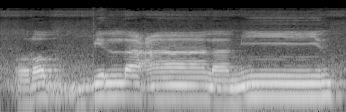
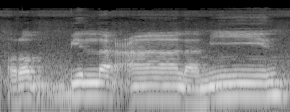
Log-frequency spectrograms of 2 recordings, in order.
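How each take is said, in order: The two takes are said the same way.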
